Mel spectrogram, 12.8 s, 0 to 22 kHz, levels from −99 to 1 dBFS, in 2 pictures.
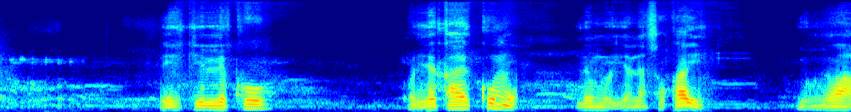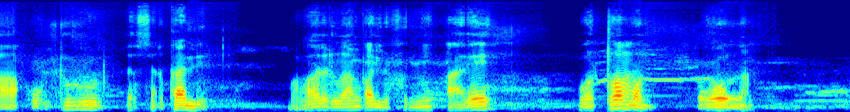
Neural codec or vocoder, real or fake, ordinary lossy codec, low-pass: codec, 44.1 kHz, 2.6 kbps, SNAC; fake; none; none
